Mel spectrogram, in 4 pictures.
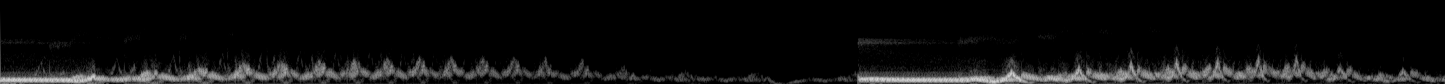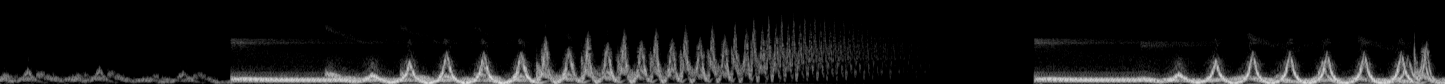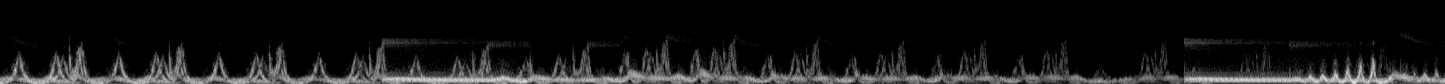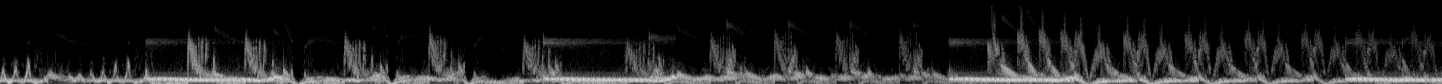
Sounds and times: Synth 16.6 - 23.8
Synth 24.8 - 57.7

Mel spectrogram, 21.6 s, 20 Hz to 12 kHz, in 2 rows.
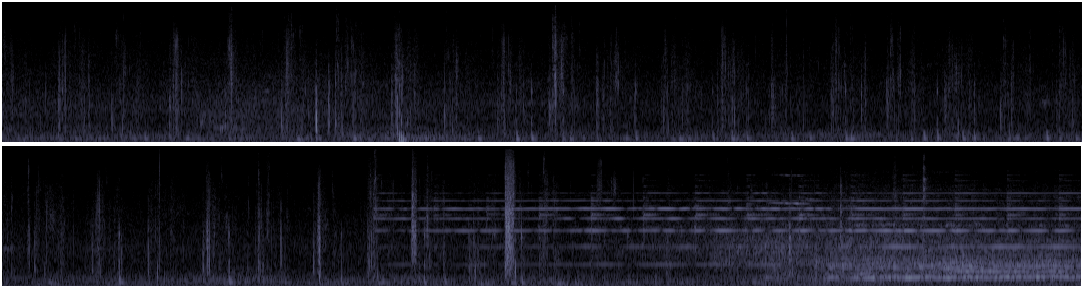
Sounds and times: Wet Footsteps Sidewalk 0.0 - 20.5
metro pass 16.9 - 21.5

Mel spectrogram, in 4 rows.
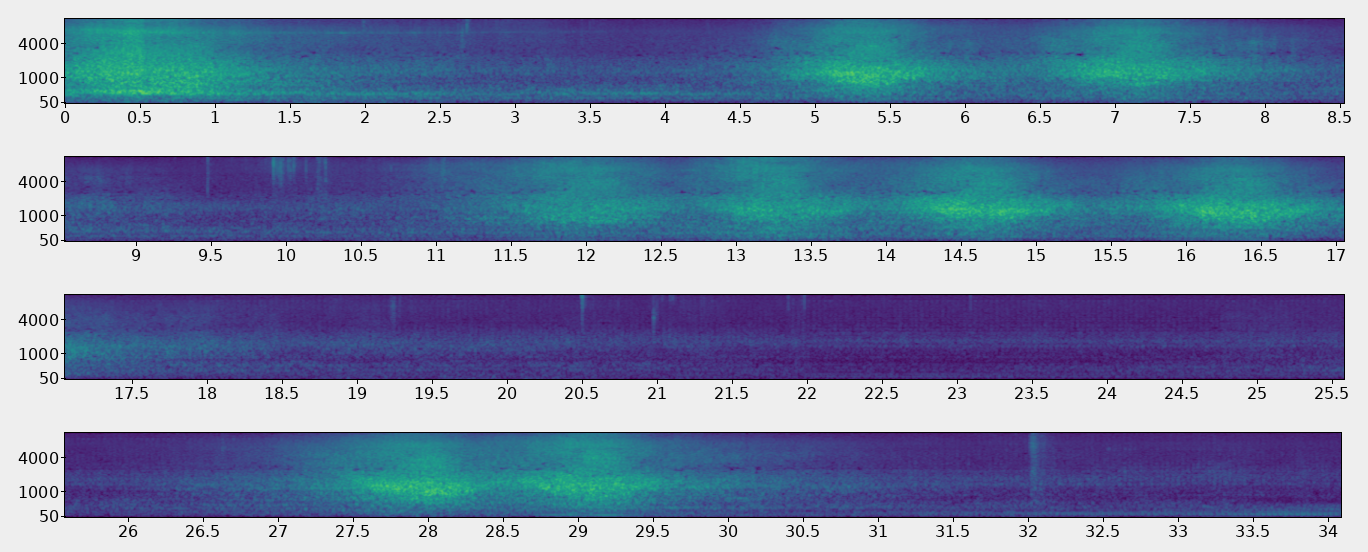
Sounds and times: Several cars cross the highway at high speed 0.0 - 34.0
motorcycles 0.0 - 34.0
trucks passing 0.0 - 34.0

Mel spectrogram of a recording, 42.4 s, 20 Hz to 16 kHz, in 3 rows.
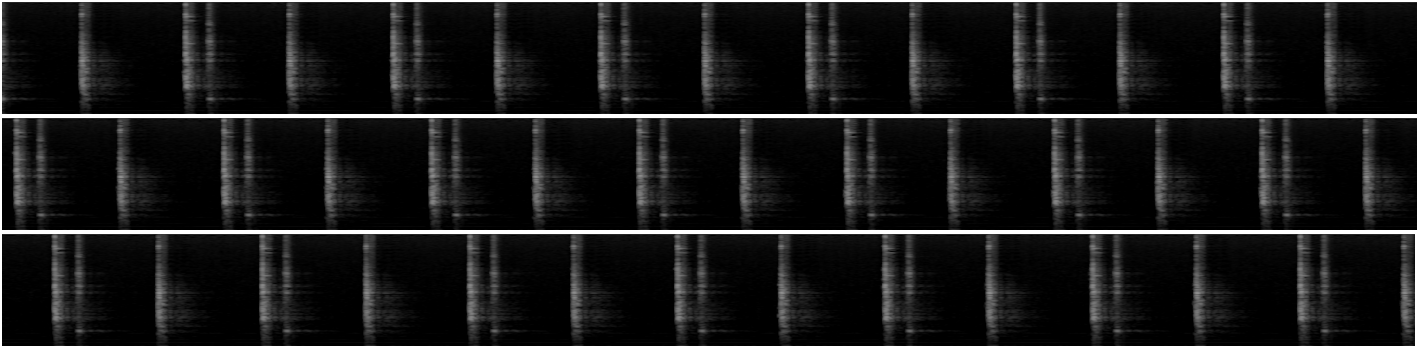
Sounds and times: Grandfather clock ticking 0.0 - 1.2
Grandfather clock ticking 1.8 - 3.3
Grandfather clock ticking 3.9 - 5.4
Grandfather clock ticking 6.0 - 7.4
Grandfather clock ticking 8.0 - 9.5
Grandfather clock ticking 10.1 - 11.6
Grandfather clock ticking 12.2 - 13.6
Grandfather clock ticking 14.3 - 17.8
Grandfather clock ticking 18.4 - 19.9
Grandfather clock ticking 20.5 - 22.0
Grandfather clock ticking 22.6 - 24.0
Grandfather clock ticking 24.6 - 26.1
Grandfather clock ticking 26.7 - 28.2
Grandfather clock ticking 28.8 - 30.3
Grandfather clock ticking 30.9 - 32.4
Grandfather clock ticking 33.0 - 34.4
Grandfather clock ticking 35.0 - 36.5
Grandfather clock ticking 37.1 - 38.6
Grandfather clock ticking 39.2 - 42.4

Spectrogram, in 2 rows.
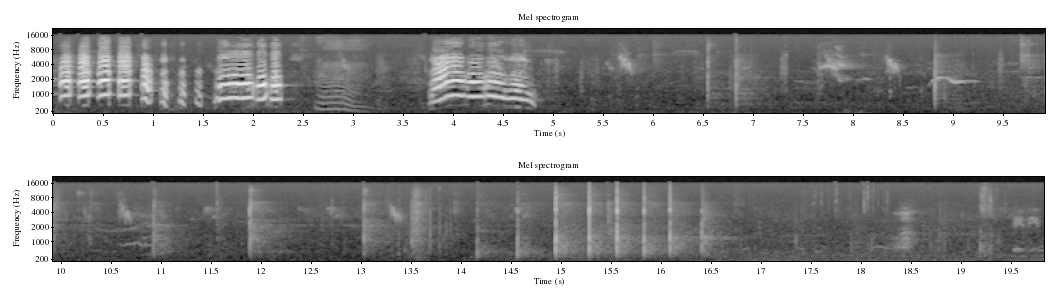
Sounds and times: Cockatoo Chatter 0.1 - 2.4
Cockatoo Chatter 3.8 - 4.9
Whistles 8.7 - 9.4

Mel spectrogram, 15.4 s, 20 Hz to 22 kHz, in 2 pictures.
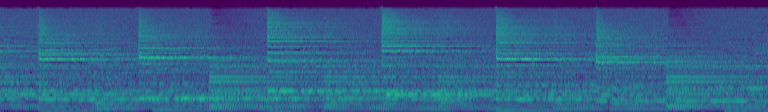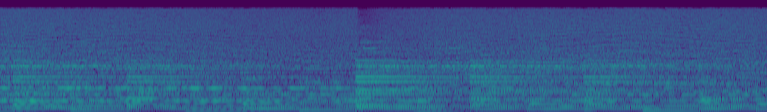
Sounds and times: piano 0.0 - 15.3
synths 0.0 - 15.3

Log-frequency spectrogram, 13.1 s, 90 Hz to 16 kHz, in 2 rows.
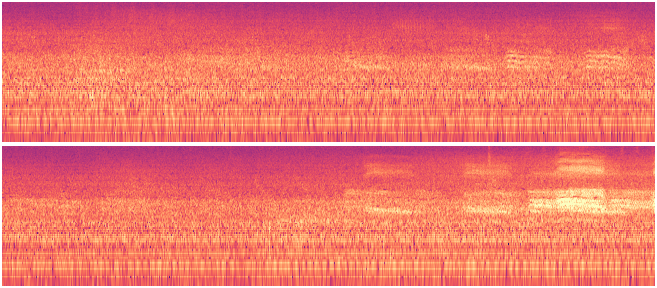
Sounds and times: Flock of crows fly & croak around a house 3.4 - 7.8
Flock of crows fly & croak around a house 9.8 - 13.0

